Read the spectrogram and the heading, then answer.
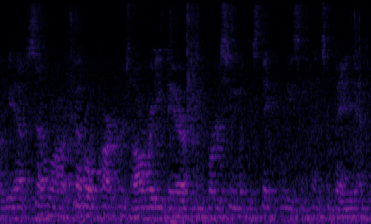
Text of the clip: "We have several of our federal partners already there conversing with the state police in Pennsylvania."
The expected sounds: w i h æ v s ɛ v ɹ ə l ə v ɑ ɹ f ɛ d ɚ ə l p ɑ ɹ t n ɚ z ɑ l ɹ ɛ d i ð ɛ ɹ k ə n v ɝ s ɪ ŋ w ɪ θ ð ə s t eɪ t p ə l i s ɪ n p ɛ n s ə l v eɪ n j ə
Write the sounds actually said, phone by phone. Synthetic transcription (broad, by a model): w i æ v s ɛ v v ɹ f ɛ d ɚ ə l p ɑ ɹ t n ɚ z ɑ l ɹ ɛ d i ð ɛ ɹ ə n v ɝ s ɪ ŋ w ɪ ð ə s t eɪ t p ə l i s ɪ n p ɛ n s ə l v eɪ n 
